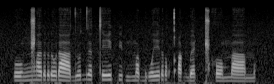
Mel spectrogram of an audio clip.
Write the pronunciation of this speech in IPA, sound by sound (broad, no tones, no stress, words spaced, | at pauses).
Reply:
uŋ͡ǁɐru ɾadudɘ tipʲɘbmɐb wirqʼɐɡ͡bɛ ǁʰo mam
